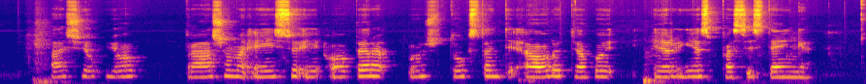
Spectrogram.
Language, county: Lithuanian, Telšiai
